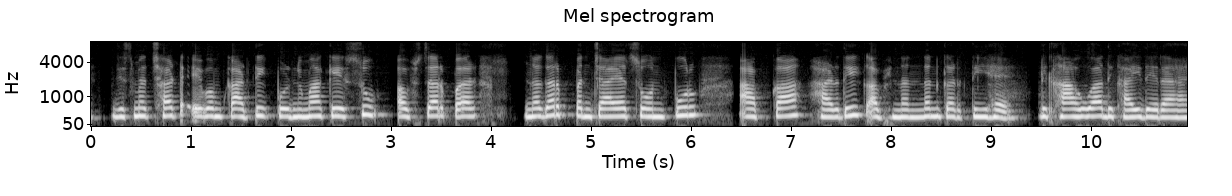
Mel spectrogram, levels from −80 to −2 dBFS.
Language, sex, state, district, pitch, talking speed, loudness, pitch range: Hindi, female, Jharkhand, Deoghar, 240 Hz, 125 wpm, -13 LUFS, 230-255 Hz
